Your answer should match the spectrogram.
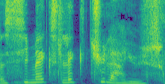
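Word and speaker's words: Cimex lectularius: Ouais, euh, Simex lectularius, voilà, c'est ça.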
